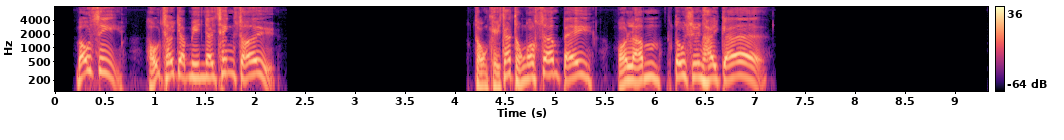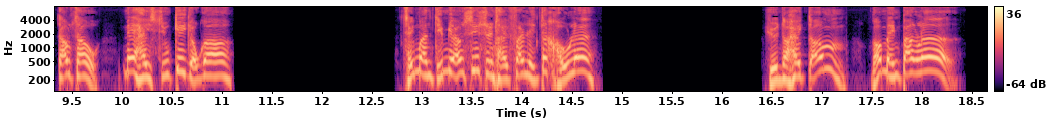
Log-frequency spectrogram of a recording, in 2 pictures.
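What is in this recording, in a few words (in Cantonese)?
Cantonese, Kids Voice; voice demos; GoLocalise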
